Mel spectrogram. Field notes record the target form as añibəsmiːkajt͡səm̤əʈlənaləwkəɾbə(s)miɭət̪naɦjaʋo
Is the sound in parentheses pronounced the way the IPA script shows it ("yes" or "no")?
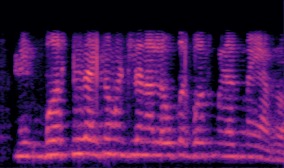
yes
